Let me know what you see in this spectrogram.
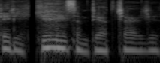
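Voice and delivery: put-on sly drawling voice. Asked to do a captain as Jack Nicholson: Jack Nicholson impression. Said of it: "You do it".

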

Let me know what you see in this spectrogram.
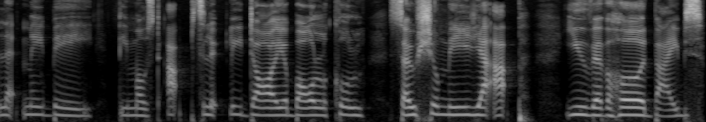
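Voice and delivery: bad, failing fake British accent, drawn out. Voicing TikTok as if the app were speaking, in a bad British accent. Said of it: "My British accent is failing me again".

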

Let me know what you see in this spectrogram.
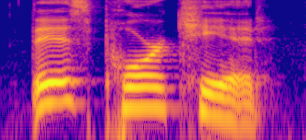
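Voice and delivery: pleading, sympathetic appeal for pity. Imitating a defense attorney addressing the jury: imitating a defense attorney. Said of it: "he's like".

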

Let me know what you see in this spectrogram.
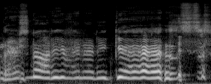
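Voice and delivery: shrill, very high, loud, drawn-out screaming. Retelling a movie scene after a car catches fire: imitating someone screaming. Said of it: "screaming that".

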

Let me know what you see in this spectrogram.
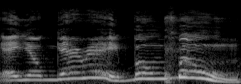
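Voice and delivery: put-on very high, loud, drawn-out New York Italian accent. Showing how he calls out a guy who got roasted, in a new york italian accent. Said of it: "I call him out in a New York Italian accent".

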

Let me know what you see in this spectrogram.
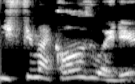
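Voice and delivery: mock frantic, high, rushed freak-out. Retelling what a friend said: imitating someone freaking out. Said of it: "he was, like, freaking out".

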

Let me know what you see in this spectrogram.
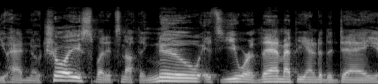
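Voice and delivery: usual speaking voice

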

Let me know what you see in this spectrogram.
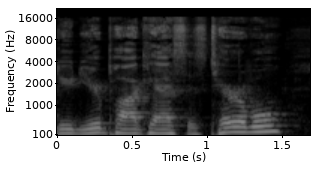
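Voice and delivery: ordinary talk

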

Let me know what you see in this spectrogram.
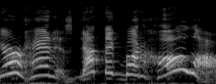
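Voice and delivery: very high, loud, taunting put-on kid voice. Retelling how a kid on the show taunts another kid: imitating a kid's great voice. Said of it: "one kid does this great voice".

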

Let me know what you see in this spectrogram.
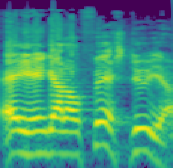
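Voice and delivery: high, sassy, wisecracking, snarky New York attitude. Retelling a teasing question from the shore: snarky, with attitude. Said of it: "It comes with a little bit of attitude".

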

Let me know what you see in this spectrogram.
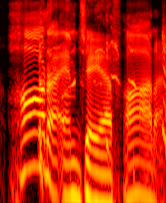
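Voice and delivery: very slow, drawn-out, deliberate, mocking Boston accent. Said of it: "here's an imitation of your mother's".

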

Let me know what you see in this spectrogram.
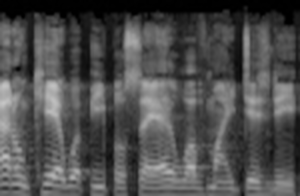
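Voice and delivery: put-on commercial-style woman's voice with Boston accent. Retelling a lady in a Disney commercial, in a Boston accent. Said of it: "this lady with like a Boston accent".

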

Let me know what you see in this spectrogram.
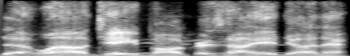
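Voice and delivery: low, rough cartoon cop voice. Recalling being asked to voice Lucky Piquel opposite Bonkers: Lucky Piquel voice. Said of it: "do the voice of Lucky Pickell".

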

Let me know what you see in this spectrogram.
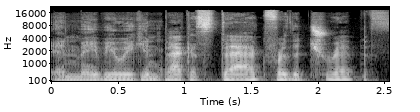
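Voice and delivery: dead-serious, very low, deep voice. Retelling what a woman in a scene said, imitating her deep, serious voice. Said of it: "in her, like, deep, serious voice".

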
